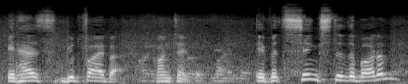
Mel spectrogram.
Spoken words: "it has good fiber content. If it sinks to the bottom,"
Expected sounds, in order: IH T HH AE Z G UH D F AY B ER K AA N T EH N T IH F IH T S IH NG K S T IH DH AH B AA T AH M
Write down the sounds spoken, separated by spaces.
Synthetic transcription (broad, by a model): IH T HH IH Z G UH D F AY B ER K AA N T EH N T IH F IH T S IH NG K S T IH DH AH B AA T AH M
